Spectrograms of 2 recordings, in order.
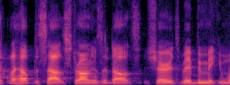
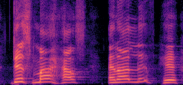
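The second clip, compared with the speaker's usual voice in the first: high-pitched stand-up bit, punchy; Eddie Murphy; 12 semitones higher than usual. Retold or imitated. Dad quoting comedy bits to his son in the truck, high put-on voice. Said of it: "like, Eddie Murphy".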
